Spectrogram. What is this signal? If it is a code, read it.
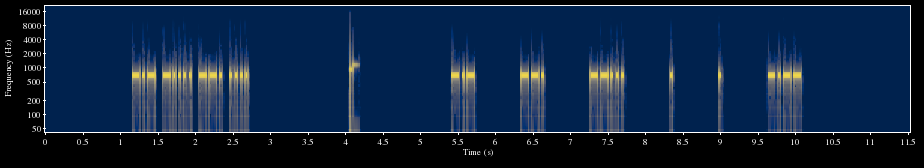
Morse code, heard as a keyed tone, about 36 wpm, spaced as for 16 wpm, 700 Hz. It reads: K6GH KG7EEY
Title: USA Call Signs - 6x Character Spacing - 35wpm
